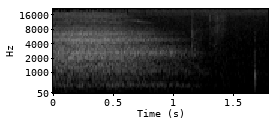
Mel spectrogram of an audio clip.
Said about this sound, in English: And I'd like to invite you to begin breathing in through your nose. So let's take a slow breath in.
